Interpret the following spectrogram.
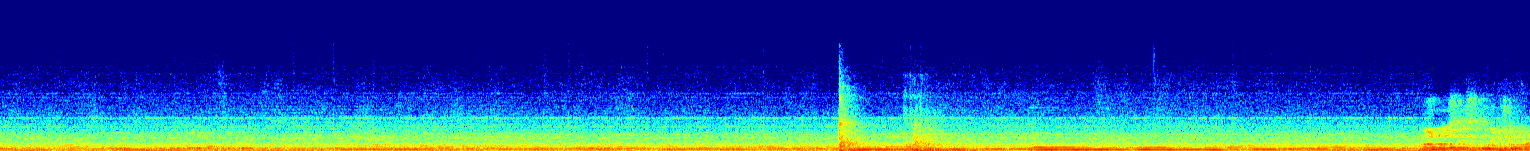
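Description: Soft, sustained chords on an electronic keyboard, held and changing slowly. Two brief knocks come about eight and nine seconds in.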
